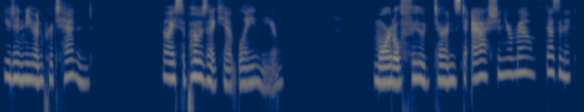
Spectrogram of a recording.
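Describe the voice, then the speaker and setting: A woman voicing an ambitious, dark-hearted young man in an ASMR roleplay, speaking in formal, halting phrases with drawn-out pauses. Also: a little high, no room sound. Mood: hushed, longing. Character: ambitious, dark-hearted young male human bargaining with a demon.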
